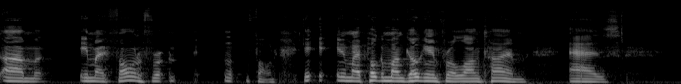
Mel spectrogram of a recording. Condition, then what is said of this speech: Stuttering. I'll like fight through it and get it out.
